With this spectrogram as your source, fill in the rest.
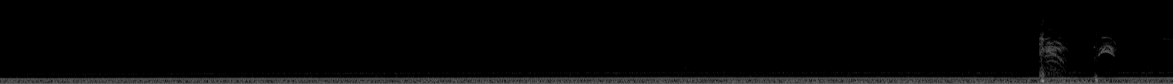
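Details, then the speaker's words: Lian Li Uni Fan SL-INF 120 ARGB reverse-blade fan at its lowest speed: airflow hiss with a clear steady hum and strong higher harmonic tones; a noticeably tonal, noisy fan, louder than a Noctua A12x25. "but yeah so at the lowest speed it's already Audible I keep on hearing harmonics there's a strong one there oh there's another strong"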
